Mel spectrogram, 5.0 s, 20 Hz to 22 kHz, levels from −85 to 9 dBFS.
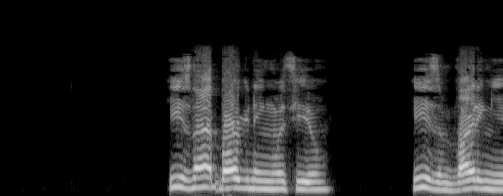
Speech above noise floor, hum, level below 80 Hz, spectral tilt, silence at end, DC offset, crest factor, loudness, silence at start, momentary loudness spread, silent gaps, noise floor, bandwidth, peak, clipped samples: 71 dB; none; -62 dBFS; -7 dB/octave; 0 s; under 0.1%; 12 dB; -13 LUFS; 1.7 s; 10 LU; none; -83 dBFS; 8 kHz; -2 dBFS; under 0.1%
